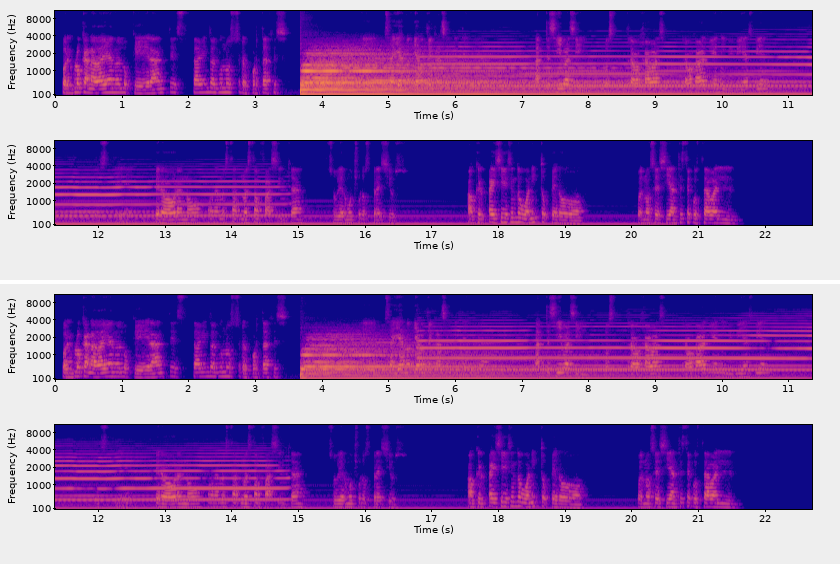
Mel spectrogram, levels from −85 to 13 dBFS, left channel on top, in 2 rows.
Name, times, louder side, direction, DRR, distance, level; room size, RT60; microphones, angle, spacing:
voice 1, 0.1-3.4 4.6-6.7 7.2-9.1 9.4-10.8 11.9-12.6 12.9-15.1 15.5-16.5 17.5-19.3 20.1-21.6, left 1 dB, 15° left, 4 dB, 0.5 m, -35 dB
sound 1, 3.7-20.2, left 7 dB, 85° left, 0.4 m, -30 dB
Trumpet, 5.4-14.9, right 4 dB, 85° right, 0.6 m, -34 dB
2.2 x 2.1 x 2.8 m, 0.24 s
head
